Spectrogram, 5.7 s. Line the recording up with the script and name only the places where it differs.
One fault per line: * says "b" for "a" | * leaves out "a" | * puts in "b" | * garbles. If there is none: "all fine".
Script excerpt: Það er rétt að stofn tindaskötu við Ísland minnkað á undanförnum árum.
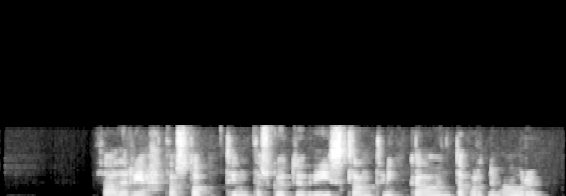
all fine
